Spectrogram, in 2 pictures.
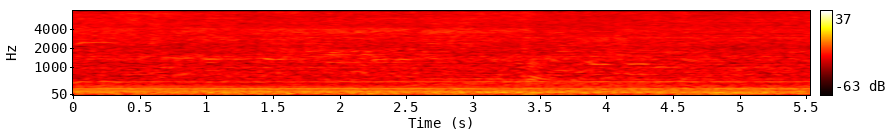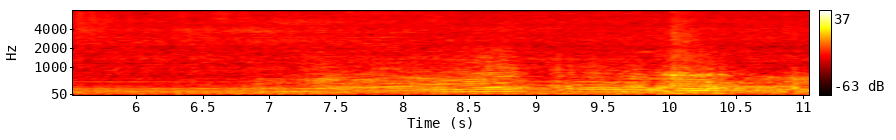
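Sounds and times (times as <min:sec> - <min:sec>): steady engine hum: 0:00.0 - 0:11.0
car accelerating past: 0:06.8 - 0:11.0.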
